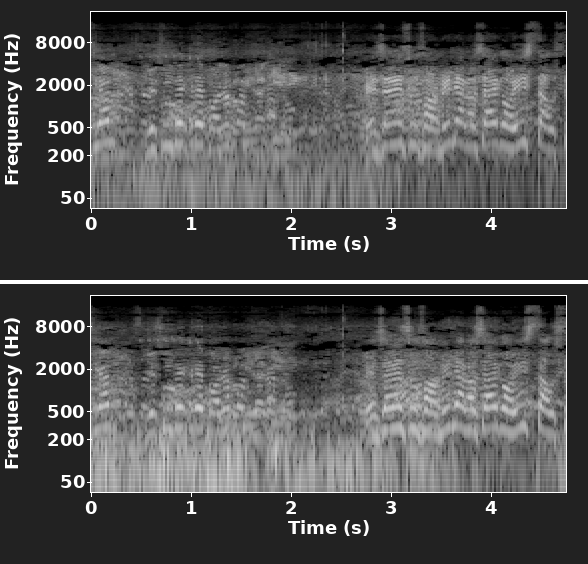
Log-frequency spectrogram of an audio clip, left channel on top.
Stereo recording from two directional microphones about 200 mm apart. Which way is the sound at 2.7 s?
30° right (ahead or behind).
